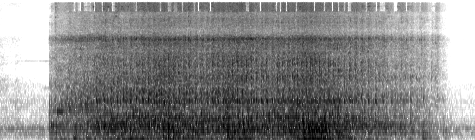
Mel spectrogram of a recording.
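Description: A sewing machine runs a side seam on a kurti, starting abruptly after a brief pause, then buzzing loudly and evenly for about four seconds before cutting off.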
